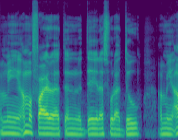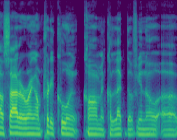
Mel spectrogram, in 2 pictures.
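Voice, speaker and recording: In a New Orleans accent, a man speaks fairly quickly at a fairly low pitch with monotone, flat intonation. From New Orleans, Louisiana. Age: 20s. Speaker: professional boxer. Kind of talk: casual interview. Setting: radio studio. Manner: laid-back, calm.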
